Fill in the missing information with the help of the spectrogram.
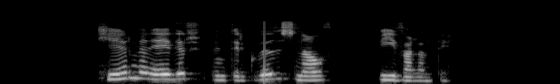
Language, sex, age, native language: Icelandic, female, 40-49, Icelandic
